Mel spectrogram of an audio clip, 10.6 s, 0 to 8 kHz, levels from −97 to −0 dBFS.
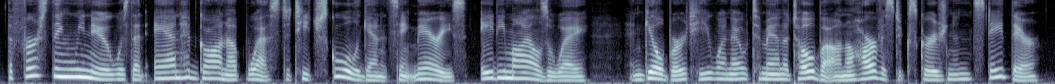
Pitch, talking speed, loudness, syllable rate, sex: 185 Hz, 205 wpm, -17 LUFS, 5.2 syllables/s, female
